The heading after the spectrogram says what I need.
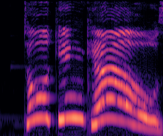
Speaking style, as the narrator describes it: She just screamed

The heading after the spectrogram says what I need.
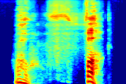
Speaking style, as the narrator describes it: Balmer breathed

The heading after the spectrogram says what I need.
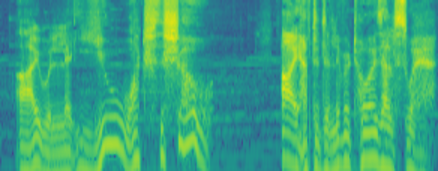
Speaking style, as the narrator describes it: He made another bellow of jolly laughter as he kept the feed going and added

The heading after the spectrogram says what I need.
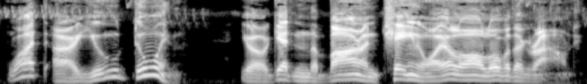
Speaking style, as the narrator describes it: he growled

